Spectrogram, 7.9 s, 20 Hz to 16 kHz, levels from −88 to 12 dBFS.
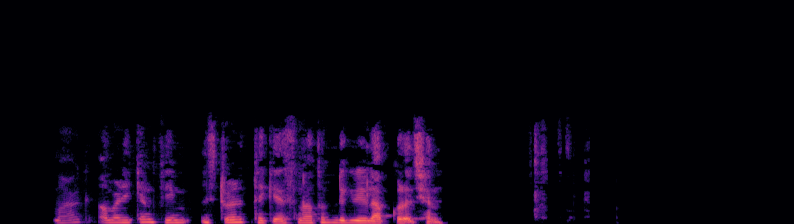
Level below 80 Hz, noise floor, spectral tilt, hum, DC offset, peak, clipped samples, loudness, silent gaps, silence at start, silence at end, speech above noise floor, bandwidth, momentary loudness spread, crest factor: -62 dBFS; under -90 dBFS; -6 dB/octave; none; under 0.1%; -8 dBFS; under 0.1%; -25 LUFS; 1.93-2.01 s, 4.51-5.29 s; 0.55 s; 2.55 s; over 65 dB; 7.8 kHz; 18 LU; 22 dB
